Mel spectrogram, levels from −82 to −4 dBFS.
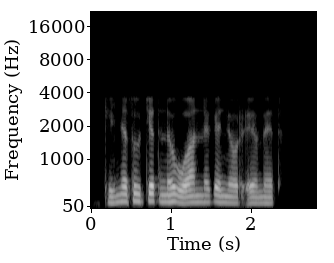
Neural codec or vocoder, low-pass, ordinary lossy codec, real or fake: codec, 16 kHz, 2 kbps, FreqCodec, larger model; 3.6 kHz; none; fake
